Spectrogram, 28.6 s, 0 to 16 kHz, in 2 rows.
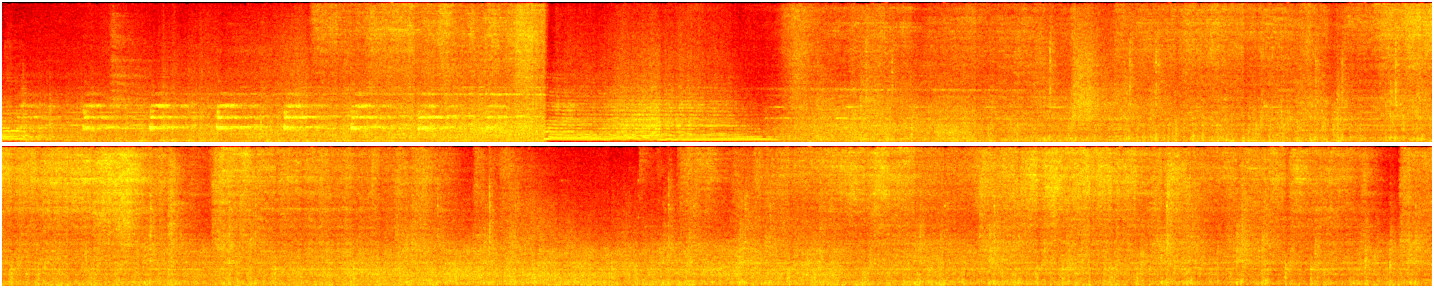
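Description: Metra EMD F40PH diesel locomotive's horn sounding a long blast, then a second shorter blast that ends about eight seconds in, as the commuter train passes. After the horn, the train of bilevel passenger cars keeps rolling past, with steady wheel-on-rail noise and the clickety-clack of wheels over rail joints.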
